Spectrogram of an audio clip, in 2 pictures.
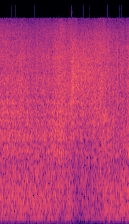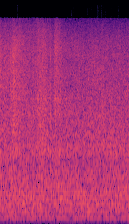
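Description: Tuna searing in a hot pan, a steady broad hiss of sizzling oil that swells slightly at first and then holds even, close and alone without talking.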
